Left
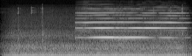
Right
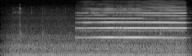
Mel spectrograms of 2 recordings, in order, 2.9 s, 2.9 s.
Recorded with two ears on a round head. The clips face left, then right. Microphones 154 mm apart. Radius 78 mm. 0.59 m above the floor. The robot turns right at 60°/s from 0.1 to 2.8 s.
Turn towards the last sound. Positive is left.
turn(degrees=-90)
